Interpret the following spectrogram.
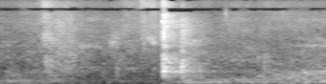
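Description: Quiet room noise with one short, sharp click about a second in.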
